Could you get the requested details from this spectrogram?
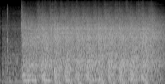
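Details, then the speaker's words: Honda Type R with Haltech engine management, starting via the stock starter button: the engine cranks steadily but never fires because the Haltech loses power and shuts off while cranking. "So the reason it won't start is because the Haltech is losing power at the same time. So the Haltech's completely turning off, and the Haltech obviously is what controls the engine."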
